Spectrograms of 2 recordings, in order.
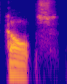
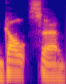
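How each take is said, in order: First: The name ends in a consonant, no extra vowel. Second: The name ends with an extra vowel syllable. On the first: This is how the speaker's family says it. "but yeah, it's it, it's Goltz" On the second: This is how it is said in Germany. "pronounce the e on everything on, on the end"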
